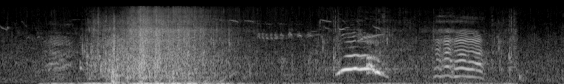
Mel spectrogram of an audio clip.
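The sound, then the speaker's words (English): A person takes a running jump into cold water, making a broad, loud splash. Two short, pitched vocal cries or gasps follow soon after. “You are hot from the walk and the water looks inviting, so you strip off and take a running jump.”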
